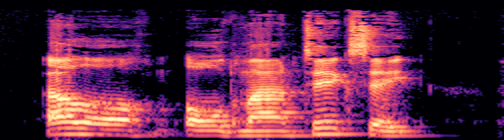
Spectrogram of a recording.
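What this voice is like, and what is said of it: Put-on Yorkshire accent. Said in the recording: “He's a Yorkshireman. He talks like that.”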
